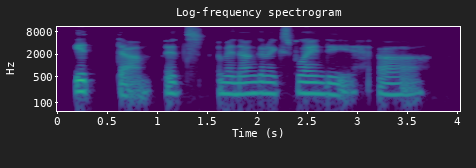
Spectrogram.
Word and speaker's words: 있다: 있다. And the funny thing is, you don't hear the s sound. 있다.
